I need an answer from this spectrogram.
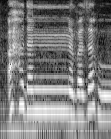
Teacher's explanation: أَوَكُلَّمَا عَاهَدُوا عَهْدًا نَبَذَهُ، آئین زبر ہا، کیونکہ ہا کے اوپر جزم ہے، آئین کی زبر کو ہا کے ساتھ ملائیں گے اور دال کی دو زبر کو نون کے ساتھ ملائیں گے کیونکہ نون کے اوپر شد ہے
